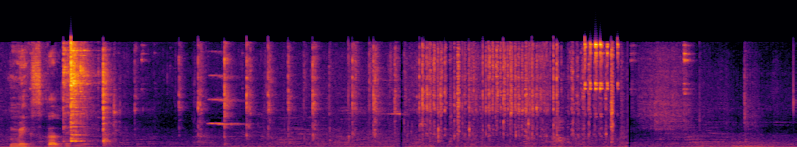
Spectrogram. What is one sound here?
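A metal spoon stirs beaten egg in a ceramic bowl.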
